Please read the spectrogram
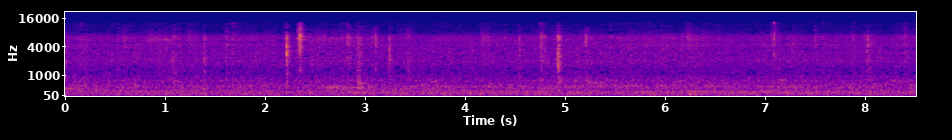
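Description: Steady low background rumble and hiss, with a few brief high clicks or chirps: two close together about two seconds in and one near five seconds.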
